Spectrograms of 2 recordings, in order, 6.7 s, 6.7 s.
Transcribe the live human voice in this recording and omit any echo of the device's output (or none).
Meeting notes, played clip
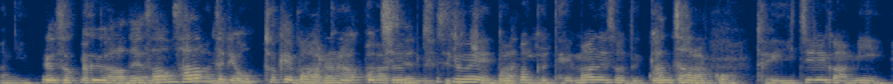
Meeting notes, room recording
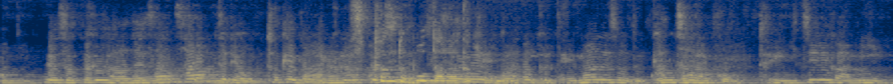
스푼도 못 알아듣고.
